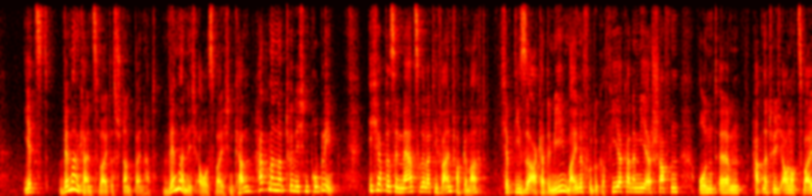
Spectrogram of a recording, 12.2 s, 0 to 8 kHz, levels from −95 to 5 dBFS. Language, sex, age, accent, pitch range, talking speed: German, male, 30-49, German, 120-160 Hz, 190 wpm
